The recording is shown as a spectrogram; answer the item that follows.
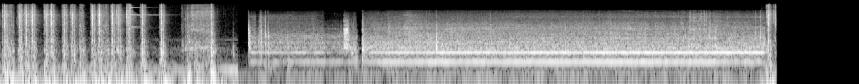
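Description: Computer keyboard typing, a quick run of key clicks for about five seconds. Then a dial-up modem connecting: a steady hiss with a low hum that cuts off suddenly near the end once the connection is made.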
